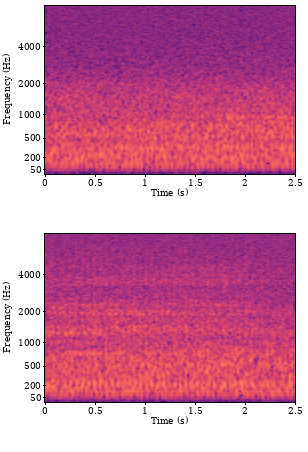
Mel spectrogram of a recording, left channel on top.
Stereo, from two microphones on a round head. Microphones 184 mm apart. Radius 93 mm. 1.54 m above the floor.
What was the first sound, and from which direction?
Only background noise.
